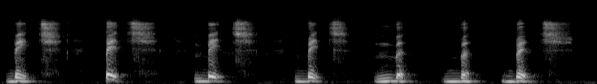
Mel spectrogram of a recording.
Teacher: Lo que la diferencia es la B de la P. La B debe vibrar, debe generar una vibración un poquito alargada y luego ahí sí soltar el sonido.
